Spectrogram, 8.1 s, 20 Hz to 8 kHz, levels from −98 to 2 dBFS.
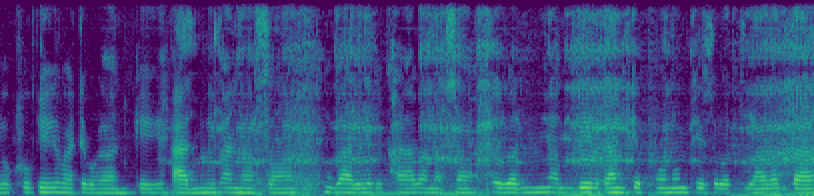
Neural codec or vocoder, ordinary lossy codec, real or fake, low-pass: codec, 16 kHz, 8 kbps, FunCodec, trained on Chinese and English, 25 frames a second; none; fake; none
